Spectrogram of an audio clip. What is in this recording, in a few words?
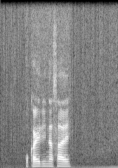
"o-kaeri-nasai", Japanese; aisatsu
